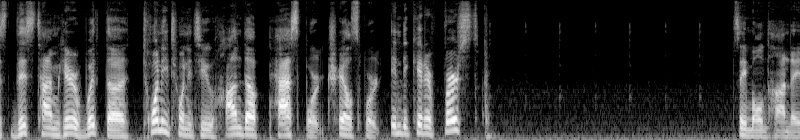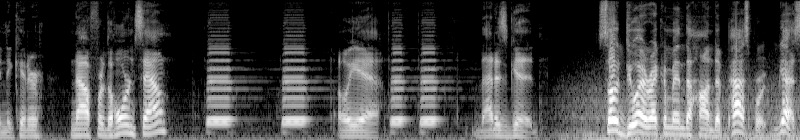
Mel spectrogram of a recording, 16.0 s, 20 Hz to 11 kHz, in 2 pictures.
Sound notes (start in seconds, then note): 4.9 indictor ticking rhythmically; 10.1 horn beeping repeatedly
